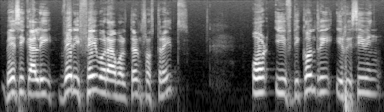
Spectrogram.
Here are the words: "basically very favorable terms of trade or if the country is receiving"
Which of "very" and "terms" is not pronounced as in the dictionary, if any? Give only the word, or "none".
terms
